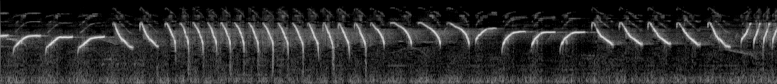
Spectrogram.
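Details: Continuous song of a Belgian canary for warm-up, with looping upward whistles followed by a long fast run of sharply descending notes and curved slurs, bright and high.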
